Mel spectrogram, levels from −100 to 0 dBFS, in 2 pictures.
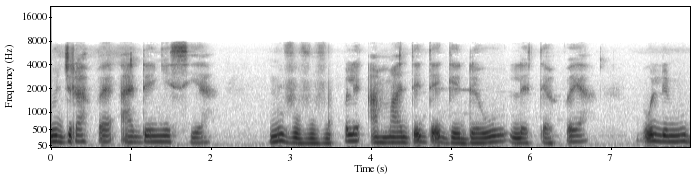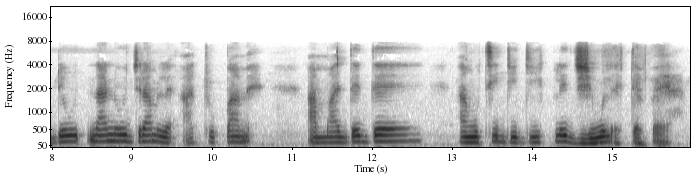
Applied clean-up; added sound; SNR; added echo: none; none; none; none.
